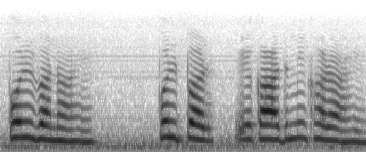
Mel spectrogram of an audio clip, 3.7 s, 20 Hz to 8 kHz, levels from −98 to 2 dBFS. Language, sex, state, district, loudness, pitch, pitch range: Hindi, female, Madhya Pradesh, Bhopal, -16 LUFS, 270 Hz, 225-290 Hz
